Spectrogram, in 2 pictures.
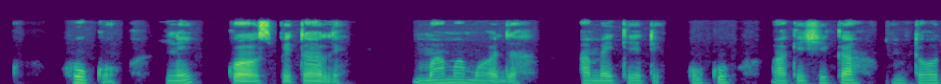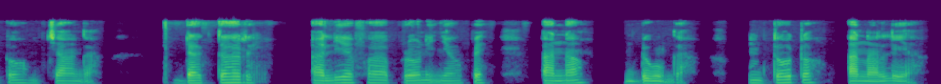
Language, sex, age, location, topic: Swahili, male, 18-24, Nakuru, health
